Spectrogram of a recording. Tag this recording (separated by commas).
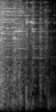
Glass, Shatter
